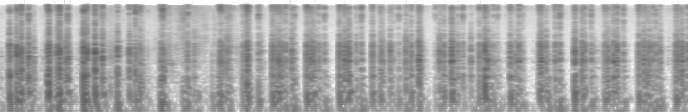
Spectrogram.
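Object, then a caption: Glossy paper catalog booklet. Long nails tap and scratch a glossy paper Blizzard Shop catalog booklet close to the mic. A rapid, irregular run of short, dry taps mixes with crinkly scratching that carries a soft, low thump. Each sound dies away almost at once.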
